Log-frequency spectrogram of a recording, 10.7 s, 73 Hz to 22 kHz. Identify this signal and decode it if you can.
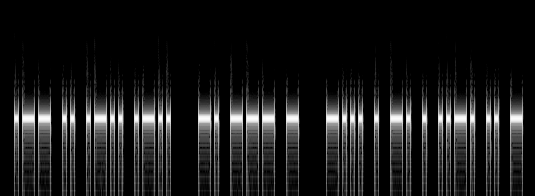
Morse code, heard as a keyed tone, about 15 wpm, 700 Hz. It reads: WILL NOT BENEFIT
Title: Sentences from Top 1000 Words - Review Part 6 - 15wpm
